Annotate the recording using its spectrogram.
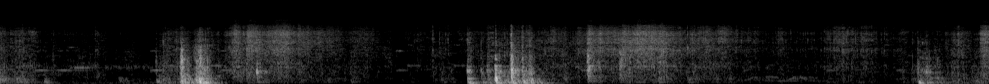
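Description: Plastic packaging crackles as it is handled.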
